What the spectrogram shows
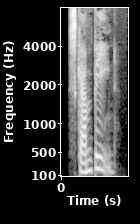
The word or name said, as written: skamben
